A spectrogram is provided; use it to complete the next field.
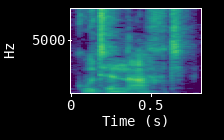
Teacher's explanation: we say gute Nacht, gute with a schwa at the end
